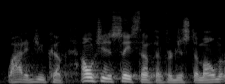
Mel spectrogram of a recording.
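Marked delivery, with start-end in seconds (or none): 0.1-0.6 much softer, nearly breathed; hushed repeat. Acted. Jesus repeating to Judas, hushed. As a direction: drop to a near whisper.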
